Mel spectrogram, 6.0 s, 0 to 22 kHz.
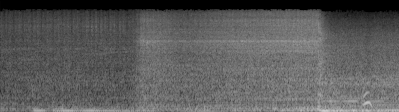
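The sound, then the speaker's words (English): In a mechanics' test, a person in the car revs the engine up to about 2,000 RPM, about cruising speed, a steady sustained roar with a low rumble and a broad hissing noise layered on top before it eases off. “Can you bring the RPMs up to about 2,000, please?”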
